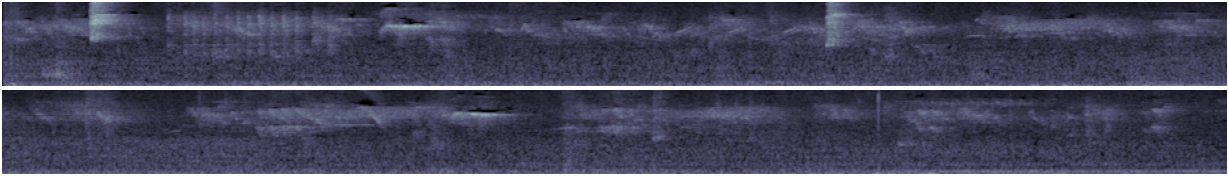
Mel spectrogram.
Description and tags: Sound of birds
